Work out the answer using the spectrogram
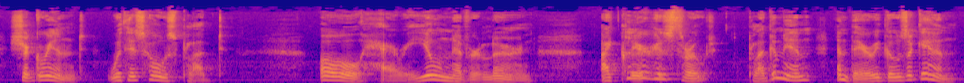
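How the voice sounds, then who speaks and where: A woman reads poetry in a low, husky voice. She takes her time, placing each phrase slowly and deliberately. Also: darkish tone. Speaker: poetry reader. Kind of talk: poetry reading.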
